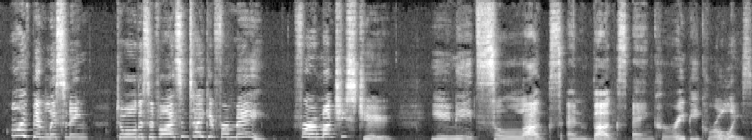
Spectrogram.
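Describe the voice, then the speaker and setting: Using a put-on character voice, a woman speaks at a very slow pace with an extremely high pitch and very wide pitch swings. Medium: read story. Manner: bristling, bossy.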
